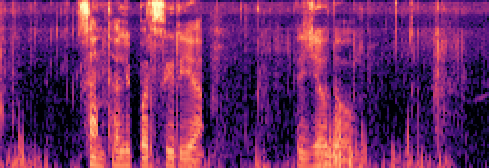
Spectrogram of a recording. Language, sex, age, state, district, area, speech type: Santali, male, 30-45, Jharkhand, Seraikela Kharsawan, rural, spontaneous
